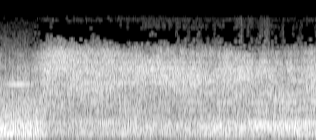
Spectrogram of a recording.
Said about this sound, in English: Yes, Jet. All motors fired simultaneously.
